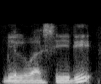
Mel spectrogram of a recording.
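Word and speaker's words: بِالْوَصِيدِ: Ini bil wasidi, cara bacanya bil wasid.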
